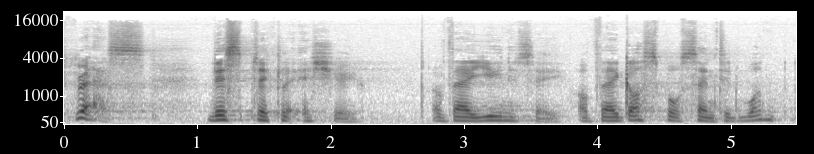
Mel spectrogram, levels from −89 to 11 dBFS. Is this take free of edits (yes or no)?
no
